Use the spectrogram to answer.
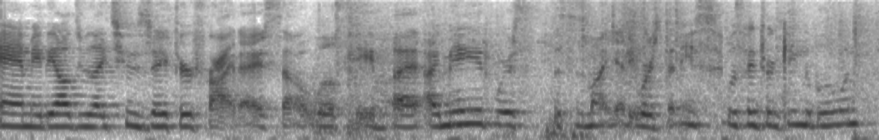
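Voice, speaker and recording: Amid noticeable background noise and audible room echo, a woman speaks fairly quickly with hardly any pauses, keeping her fairly high pitch monotone and flat. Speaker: vlogger. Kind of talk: casual vlog talk. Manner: casual, filler-heavy.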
